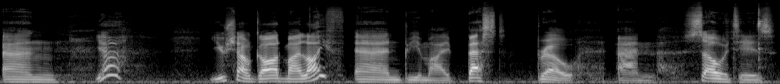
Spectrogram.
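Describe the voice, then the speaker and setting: A man's voice: mid-range voice, very animated, extremely slow, a bit bright, clean tone, heavily acted. An actor playing a young, tipsy, self-deprecating party-boy prince in a modern comedy audio drama, with slangy, boyish bravado. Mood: mock-grand. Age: young adult.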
